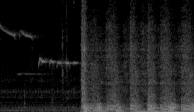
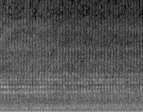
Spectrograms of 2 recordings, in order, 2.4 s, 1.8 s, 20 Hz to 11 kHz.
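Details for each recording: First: Peugeot/Citroën 1.6 HDi (BHY) with codes P2669 and P2670, on a jump pack: steady starter churning at about one beat per second for five seconds with no firing; cranks but won't start. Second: Peugeot 1.6 HDi (BHY) diesel after thermostat housing replacement fixing P2669/P2670 no-start, warming up to bleed coolant: steady low diesel clatter, even idle, no misses or surging; normal idle.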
